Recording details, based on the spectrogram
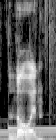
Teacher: Loin, because of the fact that it has two vowels right next to each other and they don't glide into each other, the infix is influenced by the first syllable lo.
